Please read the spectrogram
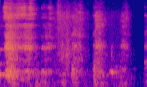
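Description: Faint, breathy stifled laughter: a few wheezy puffs of breath. The strongest comes in the first half-second, then smaller ones follow.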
